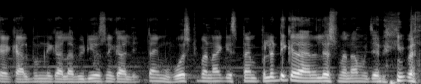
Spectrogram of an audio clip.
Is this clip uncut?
no; 1 cut; at 1.4 s

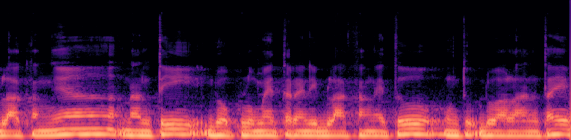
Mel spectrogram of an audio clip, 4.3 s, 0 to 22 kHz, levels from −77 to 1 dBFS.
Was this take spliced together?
no; 0 cuts

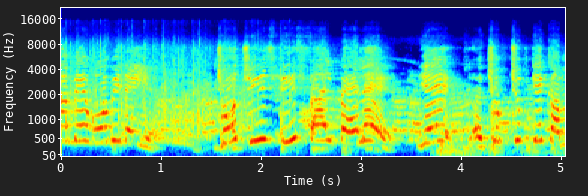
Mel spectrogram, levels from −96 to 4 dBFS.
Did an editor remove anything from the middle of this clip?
no; 0 cuts

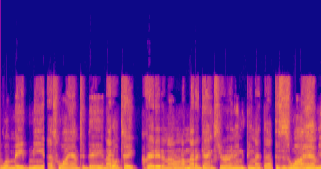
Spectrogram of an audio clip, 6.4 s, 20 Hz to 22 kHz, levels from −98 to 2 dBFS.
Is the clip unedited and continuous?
no; 2 cuts; at 0.9 s, 5.5 s

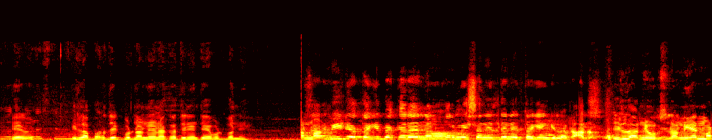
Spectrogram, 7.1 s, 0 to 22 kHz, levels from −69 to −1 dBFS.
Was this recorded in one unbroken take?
no; 1 cut; at 3.0 s

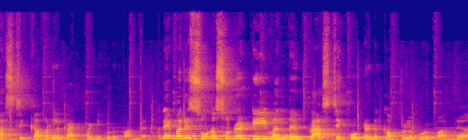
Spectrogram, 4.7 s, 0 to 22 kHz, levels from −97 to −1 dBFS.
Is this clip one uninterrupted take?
no; 1 cut; at 1.4 s

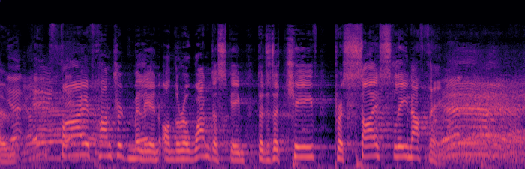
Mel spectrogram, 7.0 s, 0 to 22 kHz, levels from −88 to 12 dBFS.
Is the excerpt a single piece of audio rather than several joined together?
yes; 0 cuts

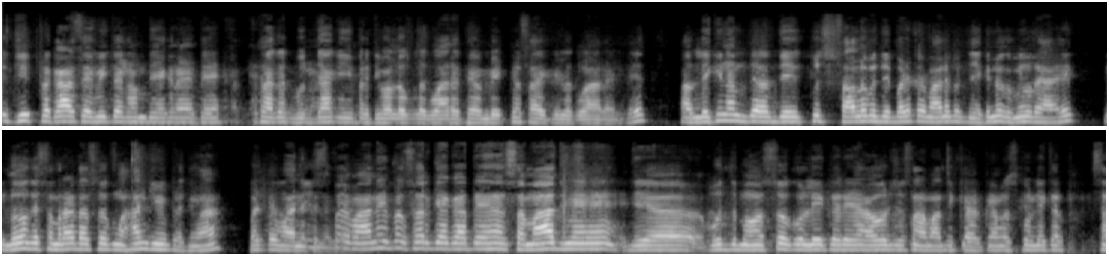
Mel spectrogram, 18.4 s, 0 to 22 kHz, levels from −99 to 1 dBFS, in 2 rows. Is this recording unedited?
no; 1 cut; at 11.9 s

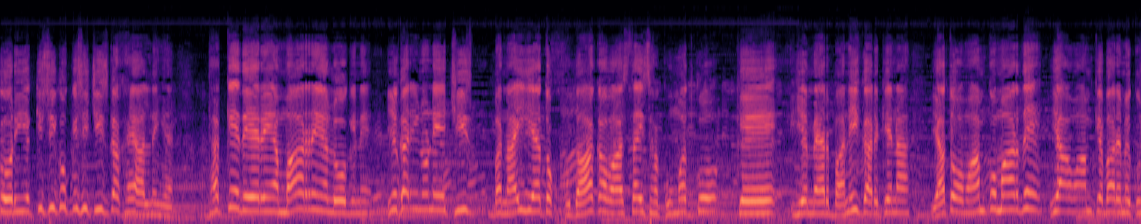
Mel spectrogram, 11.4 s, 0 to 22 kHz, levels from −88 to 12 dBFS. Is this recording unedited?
no; 1 cut; at 4.0 s

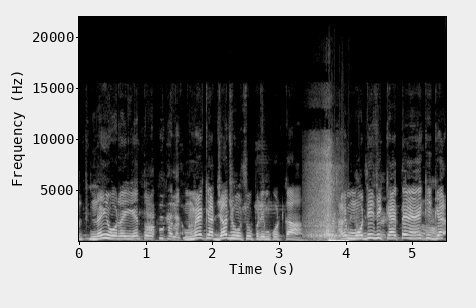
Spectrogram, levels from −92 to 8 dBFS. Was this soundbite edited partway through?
yes; 1 cut; at 3.7 s

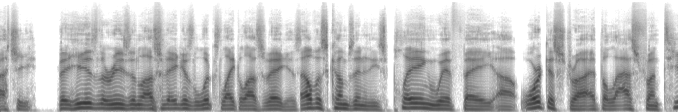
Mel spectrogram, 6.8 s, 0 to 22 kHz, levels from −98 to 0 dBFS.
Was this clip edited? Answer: yes; 1 cut; at 3.0 s

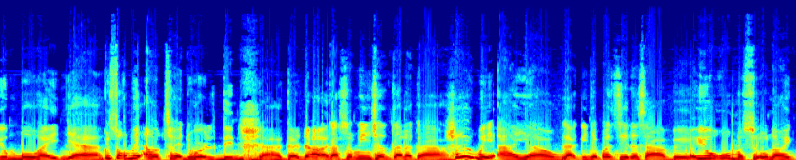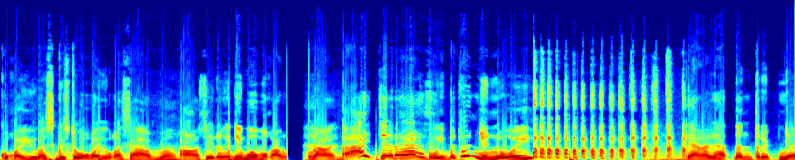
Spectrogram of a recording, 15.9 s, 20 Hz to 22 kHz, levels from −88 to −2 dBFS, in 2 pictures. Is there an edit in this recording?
no; 0 cuts

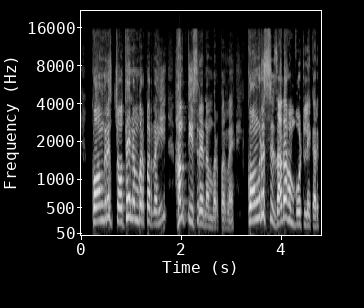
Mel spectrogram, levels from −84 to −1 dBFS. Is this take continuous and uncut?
yes; 0 cuts

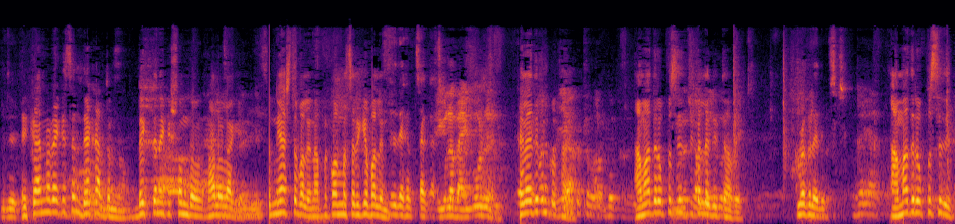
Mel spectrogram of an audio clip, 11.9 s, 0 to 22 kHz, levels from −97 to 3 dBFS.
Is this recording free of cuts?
no; 1 cut; at 3.4 s

